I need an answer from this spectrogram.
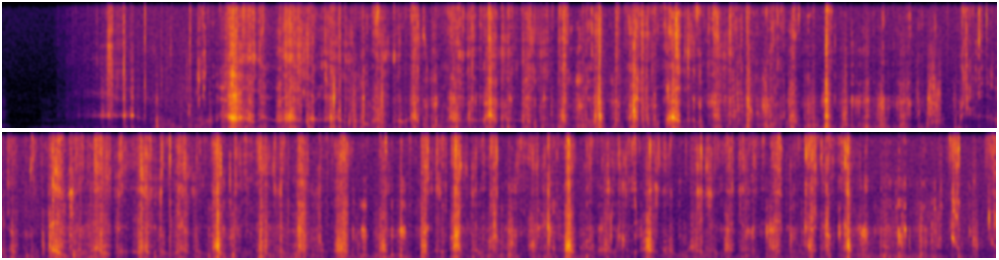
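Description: Close-up chewing of a bite of white chocolate rocky road, with many sharp crunches from the nuts in it. It starts about a second in and keeps a dense, irregular crunch throughout.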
